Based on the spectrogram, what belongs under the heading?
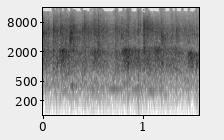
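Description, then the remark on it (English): A crowd applauds the children with steady, dense hand clapping, a sustained wash of many overlapping claps at even loudness, with no talking in between. “Give all of our children a big, big hand clap.”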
